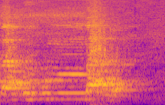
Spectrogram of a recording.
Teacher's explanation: pertemuan antara mim ketemu ba, yang mana dibacanya didengungkan tapi samar, ditahan ukuran 2 harokat. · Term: ikhfa sabawi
